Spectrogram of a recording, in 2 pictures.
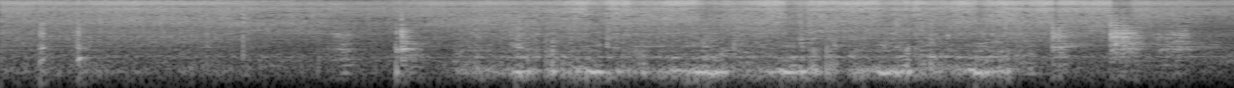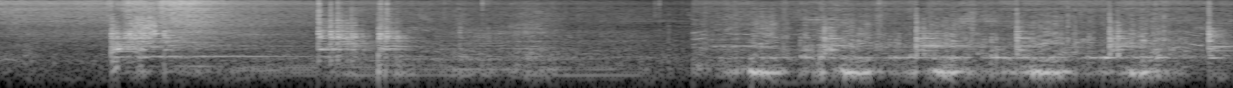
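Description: Ginger-garlic paste and spice masala stirred and frying in a pan, a steady hiss and sizzle with scraping stirs, broken by a few louder clatters and a low rhythmic pulsing hum in stretches.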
